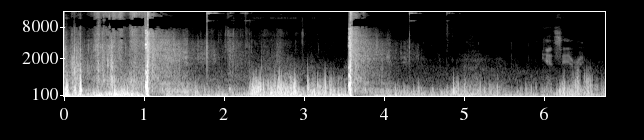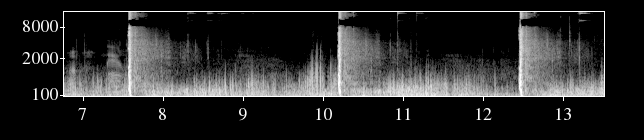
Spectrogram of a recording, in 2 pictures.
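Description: A rifle fires single sharp shots outdoors, spaced a few seconds apart.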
